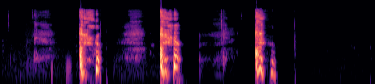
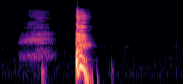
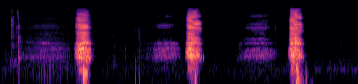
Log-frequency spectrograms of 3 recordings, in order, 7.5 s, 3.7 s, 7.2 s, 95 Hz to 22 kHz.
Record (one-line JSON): {"three_cough_length": "7.5 s", "three_cough_amplitude": 32768, "three_cough_signal_mean_std_ratio": 0.25, "cough_length": "3.7 s", "cough_amplitude": 32768, "cough_signal_mean_std_ratio": 0.21, "exhalation_length": "7.2 s", "exhalation_amplitude": 16568, "exhalation_signal_mean_std_ratio": 0.28, "survey_phase": "alpha (2021-03-01 to 2021-08-12)", "age": "45-64", "gender": "Female", "wearing_mask": "No", "symptom_none": true, "smoker_status": "Ex-smoker", "respiratory_condition_asthma": false, "respiratory_condition_other": false, "recruitment_source": "REACT", "submission_delay": "1 day", "covid_test_result": "Negative", "covid_test_method": "RT-qPCR"}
